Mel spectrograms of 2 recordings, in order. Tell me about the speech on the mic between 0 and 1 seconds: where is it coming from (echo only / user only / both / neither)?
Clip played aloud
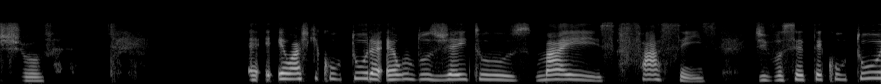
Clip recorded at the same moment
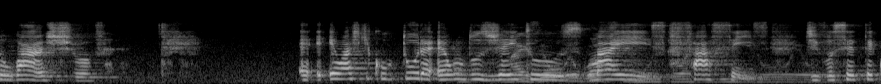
echo only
